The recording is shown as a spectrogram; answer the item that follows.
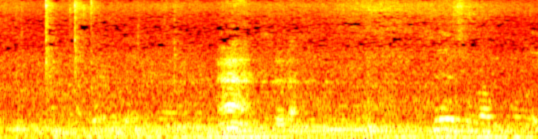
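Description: Brief, quiet voices over a steady low rumble in the room.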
